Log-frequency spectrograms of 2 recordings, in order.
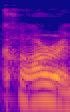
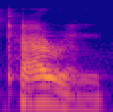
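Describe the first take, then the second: First: The name is said with an Afrikaans accent. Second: The name is said without an Afrikaans accent. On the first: The speaker calls it wrong. "I heard an Afrikaans guy say that he said Karen, and I was like, dude, it's not" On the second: The speaker calls it right.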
